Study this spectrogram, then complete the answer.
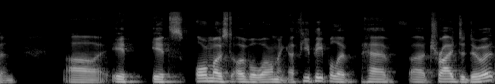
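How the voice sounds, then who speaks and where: The speaker has an Australian accent, heard against a quiet background. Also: man. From Australia (Sydney). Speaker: auction company founder. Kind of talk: interview. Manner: halting.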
